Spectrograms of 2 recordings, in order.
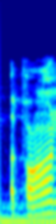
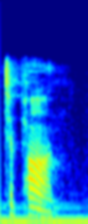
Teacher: we're going to take the T sound here, and instead of it being upon, it's tapon.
